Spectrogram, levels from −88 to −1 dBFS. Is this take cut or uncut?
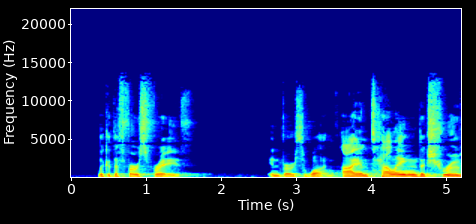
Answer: uncut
